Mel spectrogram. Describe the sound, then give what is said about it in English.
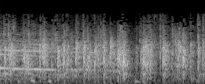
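Audience applause for a guest at a live event with a band, a dense, even patter of many hands clapping that holds steady for the whole stretch. “Let's have a round of applause for Dr. Jennings.”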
